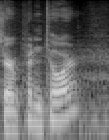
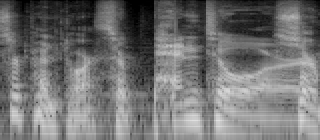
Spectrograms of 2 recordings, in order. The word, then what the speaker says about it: Serpentor: Here, I'll give you— You sure it's not pronounced Serpentur? No, it's Serpentor.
